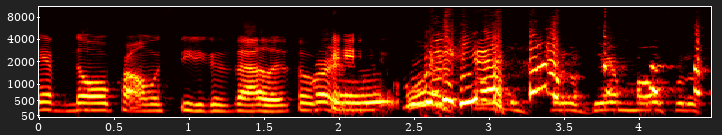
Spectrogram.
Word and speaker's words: Gonzalez: You gotta say it like Gonzalez. Gonzalez.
